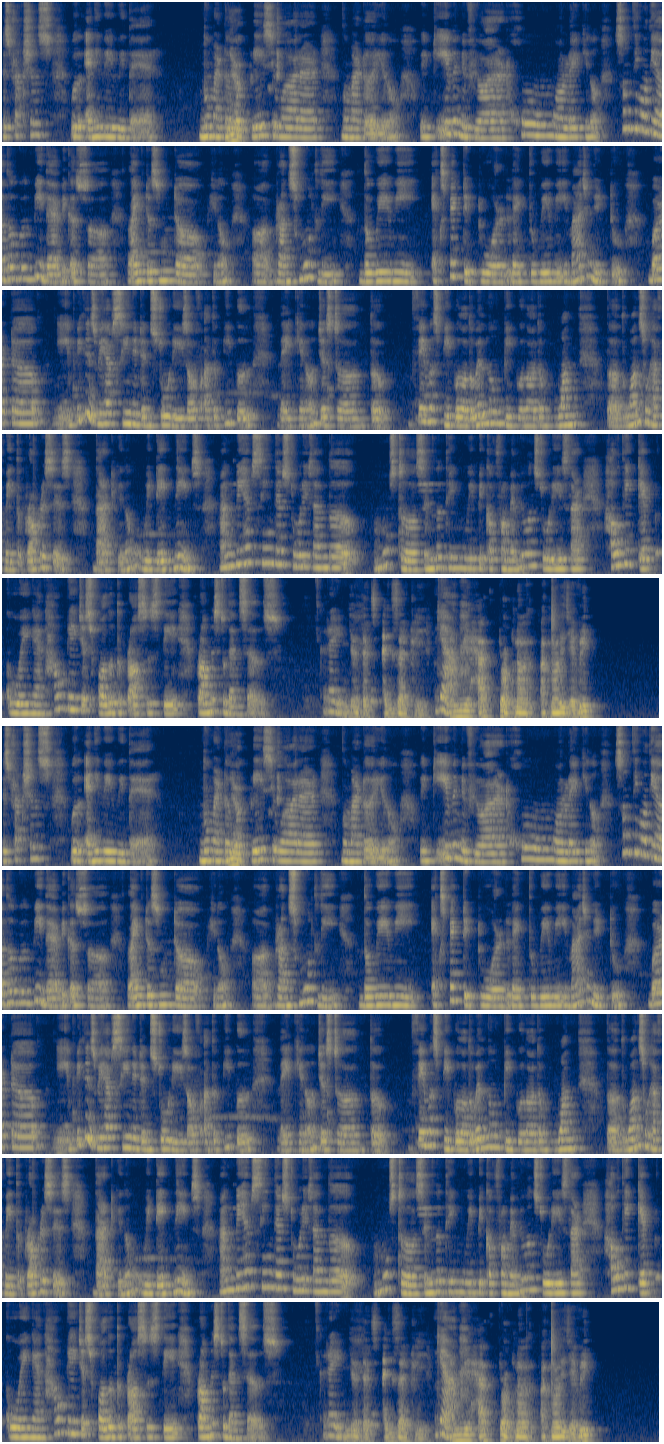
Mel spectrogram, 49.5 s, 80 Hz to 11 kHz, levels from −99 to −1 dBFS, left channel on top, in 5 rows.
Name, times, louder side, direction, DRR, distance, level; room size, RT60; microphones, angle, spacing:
voice 1, 0.0-2.3 2.9-25.6 26.0-35.0 35.3-43.8 44.4-44.8 46.1-46.6, right 1 dB, 50° right, -1 dB, 1.0 m, -30 dB
voice 2, 44.7-46.0 46.3-48.4, left 1 dB, 40° left, -1 dB, 0.6 m, -28 dB
2.8 x 2.2 x 2.5 m, 0.36 s
head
